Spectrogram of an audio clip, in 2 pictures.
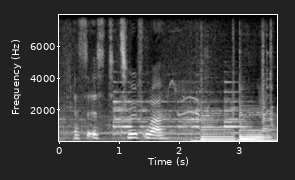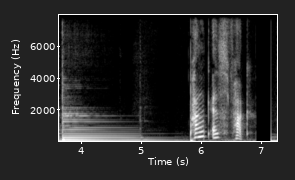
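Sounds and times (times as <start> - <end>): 
speech: 0.2 - 3.2, 6.3 - 6.9
distant bell ringing: 0.2 - 3.6.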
